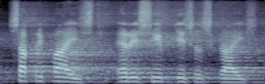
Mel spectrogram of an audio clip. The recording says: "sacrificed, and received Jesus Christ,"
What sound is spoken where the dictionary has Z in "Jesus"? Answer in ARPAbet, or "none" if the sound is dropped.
S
